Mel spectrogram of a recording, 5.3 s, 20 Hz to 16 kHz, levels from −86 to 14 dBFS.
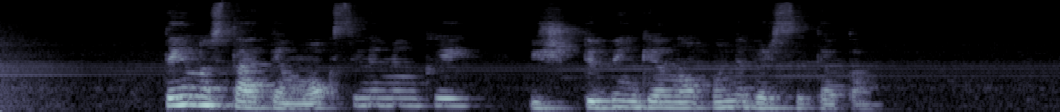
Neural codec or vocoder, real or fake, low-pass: none; real; 14.4 kHz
